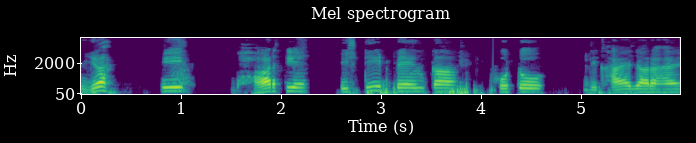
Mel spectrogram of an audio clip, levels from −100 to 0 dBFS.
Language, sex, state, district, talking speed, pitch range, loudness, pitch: Hindi, male, Bihar, Jahanabad, 110 wpm, 150-190 Hz, -23 LUFS, 175 Hz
